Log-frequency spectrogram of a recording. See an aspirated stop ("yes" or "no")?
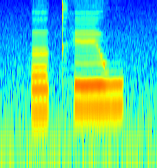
yes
